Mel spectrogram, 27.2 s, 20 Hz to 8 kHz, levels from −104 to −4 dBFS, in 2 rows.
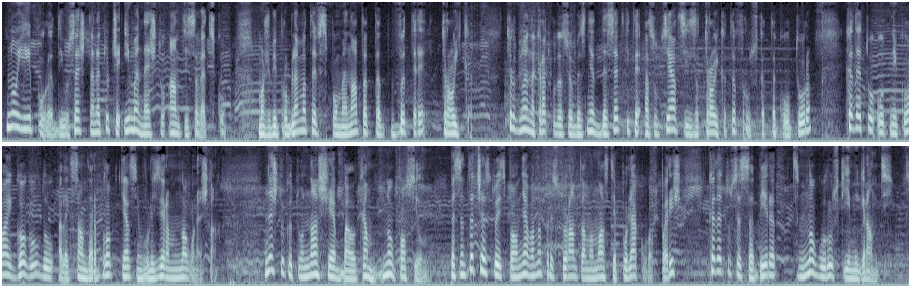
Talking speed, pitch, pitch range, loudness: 140 wpm, 160 Hz, 140-190 Hz, -24 LUFS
